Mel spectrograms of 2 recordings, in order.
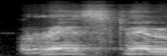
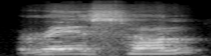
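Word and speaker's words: wrestle: ডাবলিউ আর ই এস টি এল ই এর উচ্চারণ রেস্টেল হবে না এর উচ্চারণ হবে রেসল যার অর্থ হল কুস্তি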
